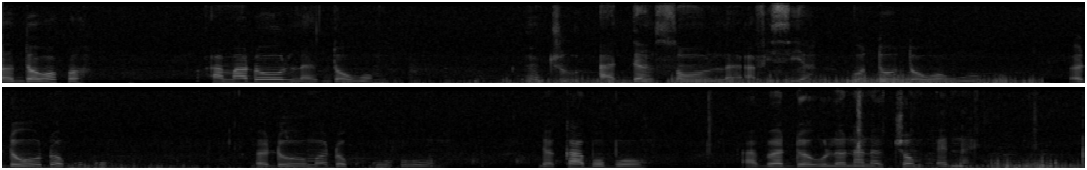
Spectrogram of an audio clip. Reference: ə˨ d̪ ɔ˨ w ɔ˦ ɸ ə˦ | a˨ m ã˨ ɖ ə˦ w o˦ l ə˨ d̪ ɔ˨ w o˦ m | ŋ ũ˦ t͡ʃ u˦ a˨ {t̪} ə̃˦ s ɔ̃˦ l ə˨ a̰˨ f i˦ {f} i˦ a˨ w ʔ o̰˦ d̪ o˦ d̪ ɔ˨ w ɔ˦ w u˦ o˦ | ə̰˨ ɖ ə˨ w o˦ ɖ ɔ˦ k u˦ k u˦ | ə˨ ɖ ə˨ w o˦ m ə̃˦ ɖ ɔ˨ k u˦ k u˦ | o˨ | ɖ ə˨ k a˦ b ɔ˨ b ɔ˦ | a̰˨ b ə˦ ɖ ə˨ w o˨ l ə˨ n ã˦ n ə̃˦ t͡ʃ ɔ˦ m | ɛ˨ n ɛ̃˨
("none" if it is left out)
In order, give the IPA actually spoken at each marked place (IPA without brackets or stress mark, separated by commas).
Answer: d̪, s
